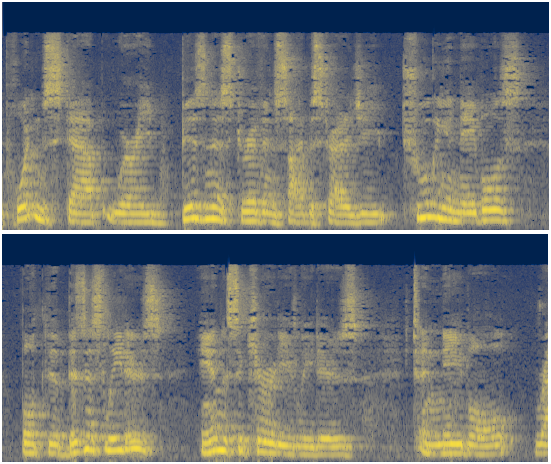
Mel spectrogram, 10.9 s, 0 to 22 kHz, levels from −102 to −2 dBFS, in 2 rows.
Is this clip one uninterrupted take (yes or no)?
no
